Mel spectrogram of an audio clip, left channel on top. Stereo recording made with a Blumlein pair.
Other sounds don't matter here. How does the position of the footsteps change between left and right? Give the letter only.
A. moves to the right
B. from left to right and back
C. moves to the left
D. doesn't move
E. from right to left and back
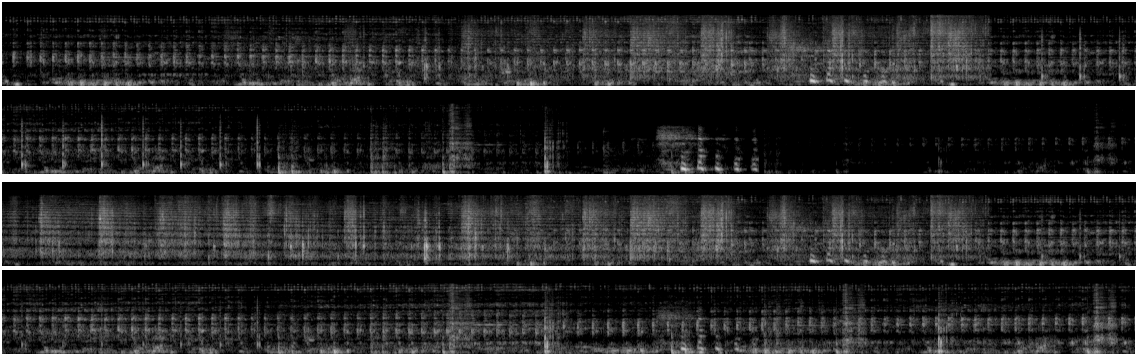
E.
